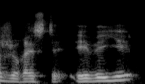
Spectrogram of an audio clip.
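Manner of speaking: ordinary talk, nothing marked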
